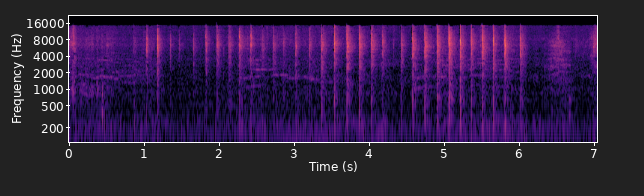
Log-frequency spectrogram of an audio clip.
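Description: A cardboard box of baking soda tapped with the fingers to shake the powder out. A few scattered taps come first, then a quick, even run of about six taps a second that grows louder and stops about six seconds in.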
